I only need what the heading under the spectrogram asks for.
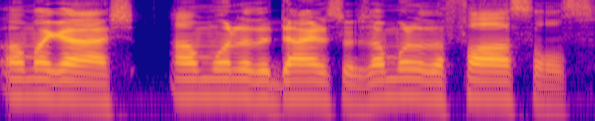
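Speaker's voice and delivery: ordinary talk, nothing marked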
